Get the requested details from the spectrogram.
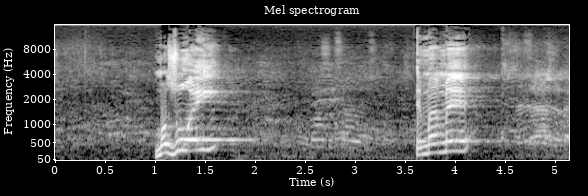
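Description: A middle-aged man cries out loudly in drawn-out, sung wails through a microphone.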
